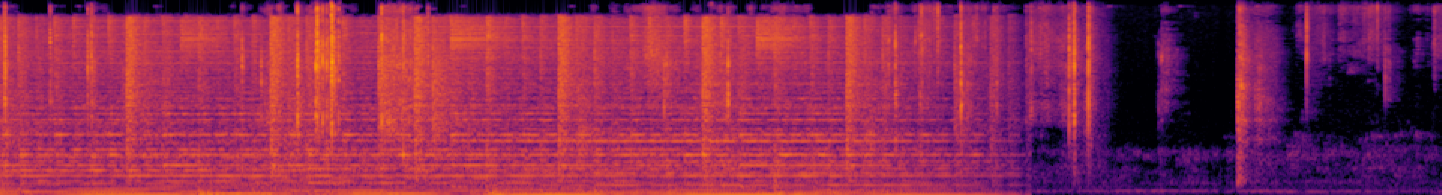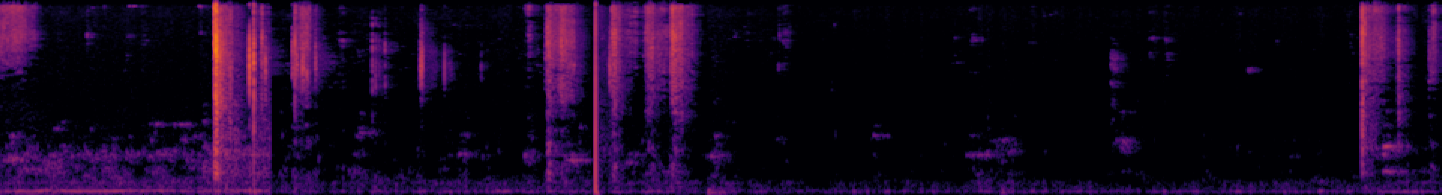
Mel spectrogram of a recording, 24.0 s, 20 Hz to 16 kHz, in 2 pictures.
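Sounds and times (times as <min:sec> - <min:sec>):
background music: 0:00.0 - 0:08.6.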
